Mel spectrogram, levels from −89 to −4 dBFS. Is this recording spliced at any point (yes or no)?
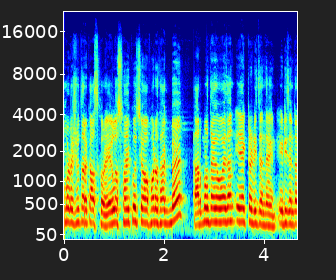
yes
